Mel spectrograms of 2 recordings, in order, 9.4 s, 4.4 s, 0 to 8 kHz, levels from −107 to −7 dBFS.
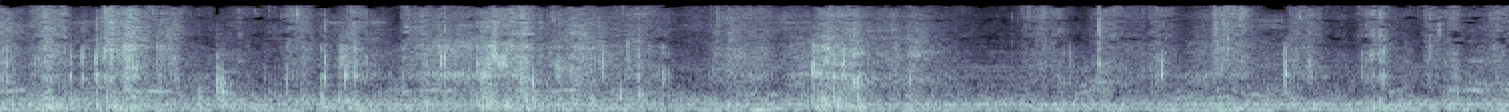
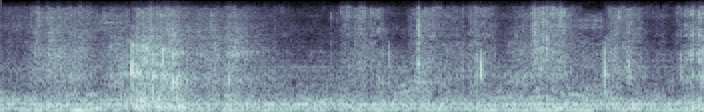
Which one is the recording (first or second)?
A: second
